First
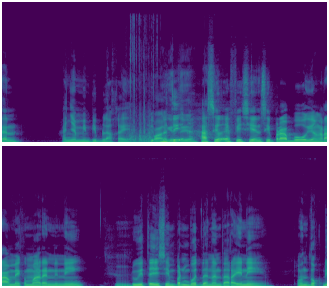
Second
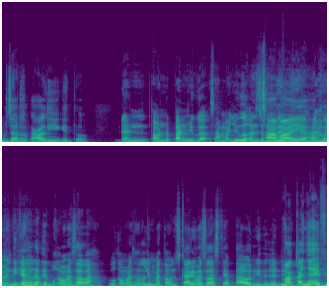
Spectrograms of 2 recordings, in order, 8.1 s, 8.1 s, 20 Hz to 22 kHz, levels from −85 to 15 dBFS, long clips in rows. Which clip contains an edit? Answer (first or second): first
